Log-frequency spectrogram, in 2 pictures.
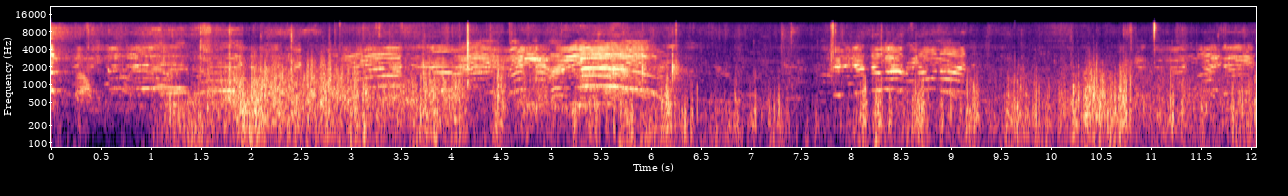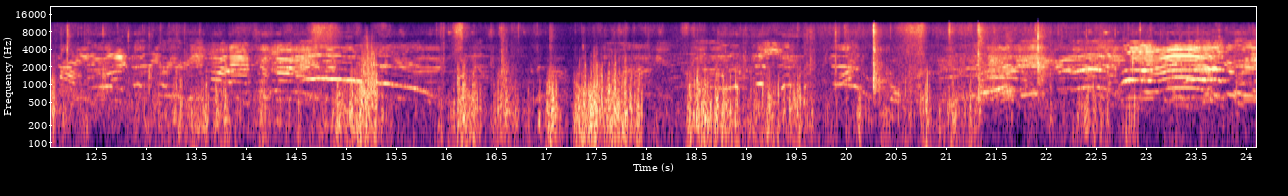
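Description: Young girls chant and cheer loudly nearby.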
